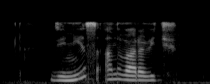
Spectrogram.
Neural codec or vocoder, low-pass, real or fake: codec, 16 kHz, 8 kbps, FunCodec, trained on Chinese and English, 25 frames a second; 7.2 kHz; fake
